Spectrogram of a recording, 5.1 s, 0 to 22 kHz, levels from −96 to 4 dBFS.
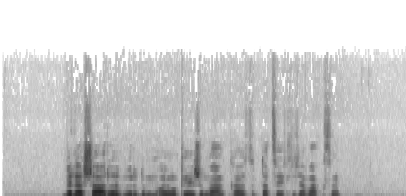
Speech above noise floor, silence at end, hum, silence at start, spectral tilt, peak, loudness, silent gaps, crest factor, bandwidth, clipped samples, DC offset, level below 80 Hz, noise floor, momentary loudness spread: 32 dB; 0.85 s; none; 0.8 s; -4.5 dB/octave; -4 dBFS; -23 LUFS; none; 20 dB; 16 kHz; under 0.1%; under 0.1%; -54 dBFS; -55 dBFS; 14 LU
